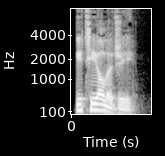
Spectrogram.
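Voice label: "aetiology", English, uk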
